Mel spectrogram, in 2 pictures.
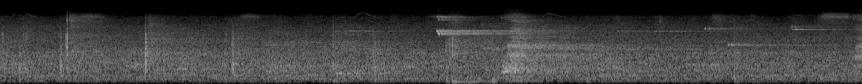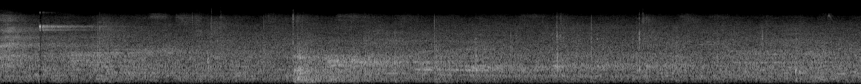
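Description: Sneakers squeak and tap on a wooden gym floor in a large echoing hall.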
